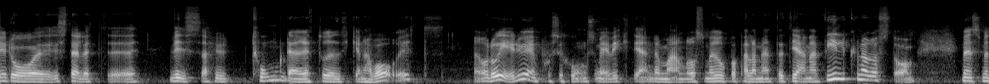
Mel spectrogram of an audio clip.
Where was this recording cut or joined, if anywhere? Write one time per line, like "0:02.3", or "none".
0:04.7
